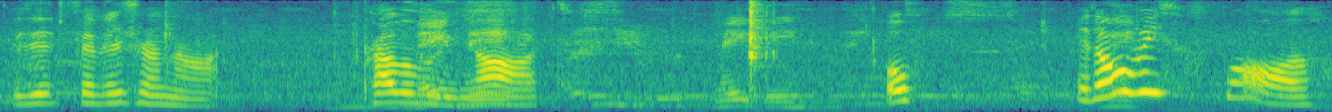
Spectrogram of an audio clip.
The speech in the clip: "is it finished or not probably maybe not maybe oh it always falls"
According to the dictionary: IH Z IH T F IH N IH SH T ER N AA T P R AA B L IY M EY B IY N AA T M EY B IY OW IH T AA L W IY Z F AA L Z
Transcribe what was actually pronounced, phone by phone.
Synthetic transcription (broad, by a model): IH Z IH T F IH N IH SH ER N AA T P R AA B IY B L IY N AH T M EY B IY OW IH T AA L W IY Z F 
